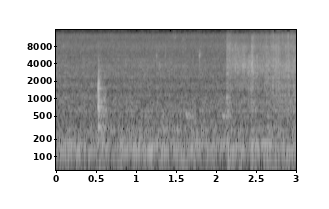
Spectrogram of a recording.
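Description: Potato pieces fry in a ghee and oil mix for a plain khichdi, a soft steady sizzle with a sharp clink early on, then a brighter, louder crackle as frying intensifies toward the end.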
